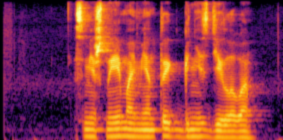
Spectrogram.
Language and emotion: Russian, neutral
